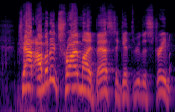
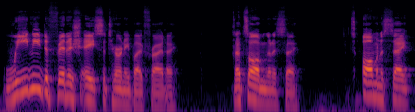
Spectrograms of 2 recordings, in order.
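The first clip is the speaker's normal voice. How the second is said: ordinary talk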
